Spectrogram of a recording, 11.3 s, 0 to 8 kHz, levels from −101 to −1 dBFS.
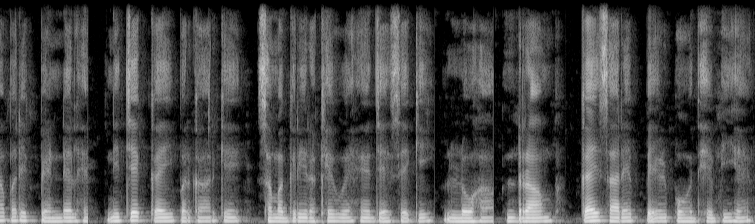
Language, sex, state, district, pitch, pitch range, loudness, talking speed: Hindi, male, Jharkhand, Ranchi, 120 Hz, 115-125 Hz, -20 LUFS, 115 wpm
